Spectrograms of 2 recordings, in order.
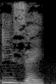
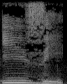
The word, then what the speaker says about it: easy: 还要注意一个发音，就是 easy 这个词其实两个元音都是相同的口型，不是 easy, 而是 easy, easy。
